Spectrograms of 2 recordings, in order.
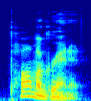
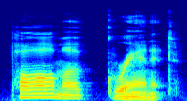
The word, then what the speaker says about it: pomegranate: is a fruit and the pronunciation is pomegranate pomegranate stresses on the first palma granite and third syllable pomegranate pomegranate it's a fruit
